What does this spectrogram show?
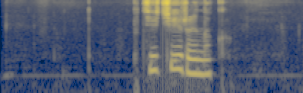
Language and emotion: Russian, neutral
